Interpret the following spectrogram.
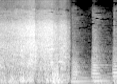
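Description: Sea waves crashing over a seawall, a loud rushing wash of spray that cuts off suddenly about a second and a half in. Music plays under it and carries on alone after.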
